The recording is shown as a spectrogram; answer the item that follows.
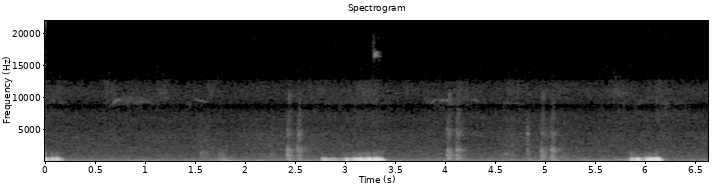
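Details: Kitten named Remi snoring through a hard-earned nap indoors; soft, low rasping snore bursts recur roughly every three seconds with quiet pauses of breathing between them in a still room.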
